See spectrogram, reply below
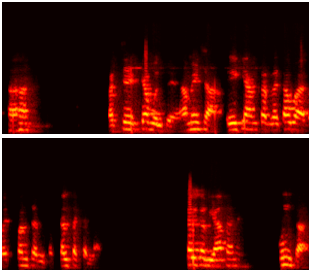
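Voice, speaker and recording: A man's voice: high voice, husky, highs cut off. A man teaching chemistry to a classroom of students, quizzing them with repeated questions and rattling off lists of elements at speed. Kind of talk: classroom lecture.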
